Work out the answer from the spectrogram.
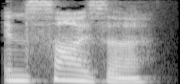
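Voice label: "incisor", British English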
